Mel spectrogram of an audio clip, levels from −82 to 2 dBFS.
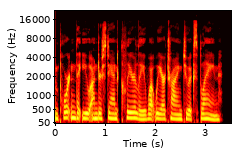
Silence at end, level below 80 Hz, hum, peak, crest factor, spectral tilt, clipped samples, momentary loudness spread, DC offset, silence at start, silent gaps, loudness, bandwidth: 0.2 s; -50 dBFS; none; -4 dBFS; 14 dB; -5 dB/octave; under 0.1%; 3 LU; under 0.1%; 0 s; none; -19 LUFS; 15.5 kHz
